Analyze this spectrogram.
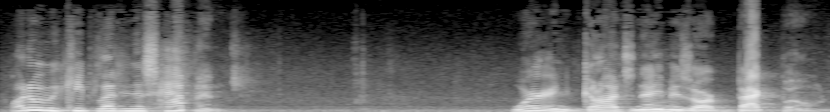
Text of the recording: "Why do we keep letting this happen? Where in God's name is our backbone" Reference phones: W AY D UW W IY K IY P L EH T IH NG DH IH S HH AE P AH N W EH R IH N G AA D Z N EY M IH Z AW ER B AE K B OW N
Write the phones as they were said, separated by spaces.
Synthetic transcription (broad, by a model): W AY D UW W IY K IY P L EH T IH NG DH IH S HH AE P AH N W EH R IH N G AA D Z N EY M IH Z AW ER B AE K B OW N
